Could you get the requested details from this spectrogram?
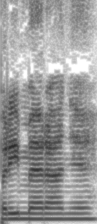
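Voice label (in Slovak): "primerane", Slovak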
